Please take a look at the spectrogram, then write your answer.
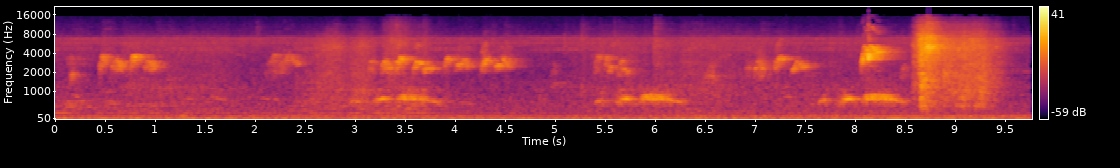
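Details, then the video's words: Spotted dove at a bird-breeding garden in Ba Vì district, northern Vietnam, giving low, soft hollow coos spaced a few seconds apart, mixed with frequent high, sharp chirps from other small birds and a brief flutter near the end. "chim cu gáy hay miền bắc"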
